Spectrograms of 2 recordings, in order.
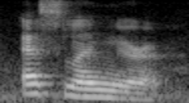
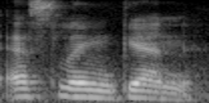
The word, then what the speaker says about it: Esslingen: 5s in her essing how do you say it esslinger a swinger and it's actually the town is called esslingen esslingen Germany that's when you yeah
